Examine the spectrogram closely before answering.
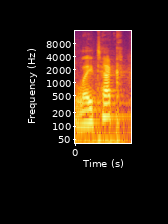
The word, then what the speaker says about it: LaTeX: And so to make math look pretty on the web, so mathematicians use a tool called LaTeX, LaTeX, pronounced LaTeX.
